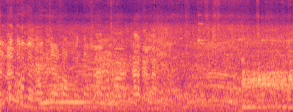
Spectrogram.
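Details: Bulls and calves at a cattle market in Nandail Chourasta, Mymensingh, Bangladesh; one drawn-out low moo of about a second, then a second shorter lowing call near the end, over a steady murmur of crowd chatter and bargaining voices.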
